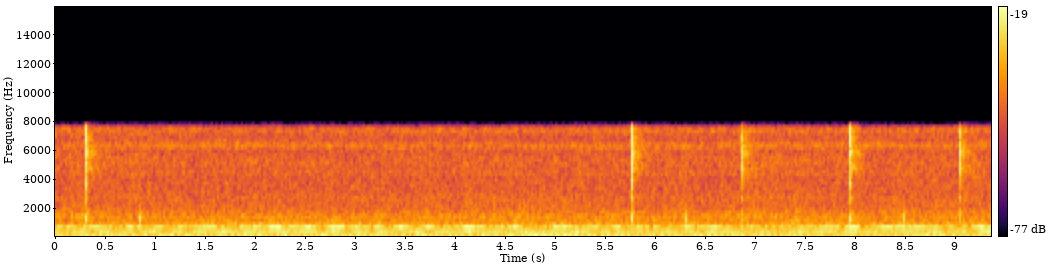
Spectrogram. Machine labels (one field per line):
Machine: valve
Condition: normal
